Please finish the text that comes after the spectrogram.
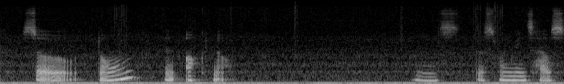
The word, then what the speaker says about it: окно: In the word okno, window, we pronounce the second O, which is stressed like O, while the first O is shorter and becomes A.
